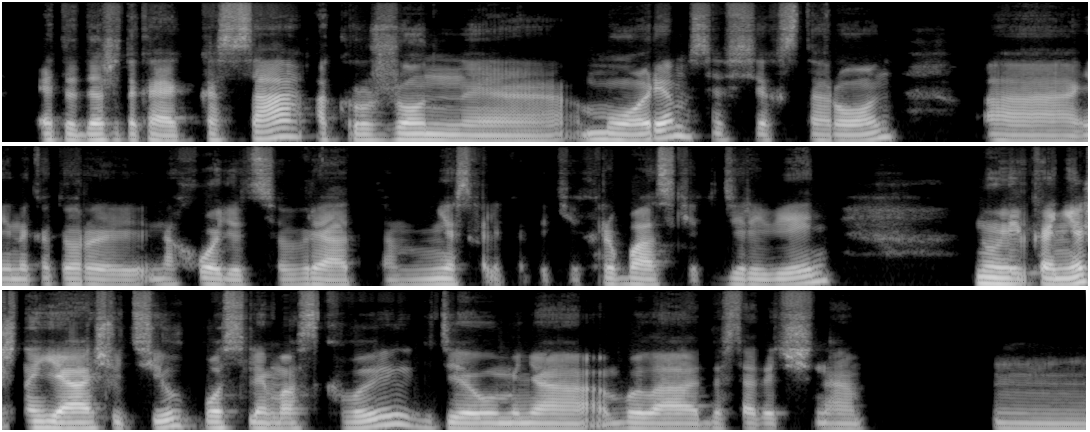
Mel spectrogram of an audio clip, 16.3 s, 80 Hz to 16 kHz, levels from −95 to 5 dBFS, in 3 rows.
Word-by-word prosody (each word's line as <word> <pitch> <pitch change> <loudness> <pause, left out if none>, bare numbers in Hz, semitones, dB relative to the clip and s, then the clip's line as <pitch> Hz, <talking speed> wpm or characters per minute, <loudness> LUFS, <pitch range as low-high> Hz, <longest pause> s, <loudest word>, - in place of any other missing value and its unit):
это 120 -1 -2
даже 120 +1 +1
такая 105 -3 +2
коса, 140 +9 +2
окруженная 115 -3 0
морем 125 +8 +3
со 180 -8 -9
всех 120 -1 -8
сторон, 115 +7 -2 0.4
а, 105 -2 -2
и 110 - -2
на 110 0 -3
которой 110 -3 -3
находится 110 -2 -3
в 110 - -8
ряд, 105 -3 +1
там, 105 +2 -9
несколько 115 -1 -4
таких - - -23
рыбацких 110 -2 0
деревень. 115 +7 -2 0.7
Ну 125 -2 +7
и, 115 -1 +4
конечно, 125 +8 +3
я 120 -2 +8
ощутил 120 +6 0
после 120 -4 +1
Москвы, 120 - -1
где 120 -5 -1
у 110 0 +4
меня 105 -1 +1
была 105 -1 +2
достаточно, 105 -1 -5 0.7
м, 105 -2 -7
115 Hz, 125 wpm, -21 LUFS, 105-120 Hz, 0.7 s, я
